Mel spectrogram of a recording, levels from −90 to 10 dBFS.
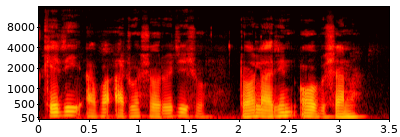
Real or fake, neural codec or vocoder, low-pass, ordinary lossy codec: real; none; 14.4 kHz; none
